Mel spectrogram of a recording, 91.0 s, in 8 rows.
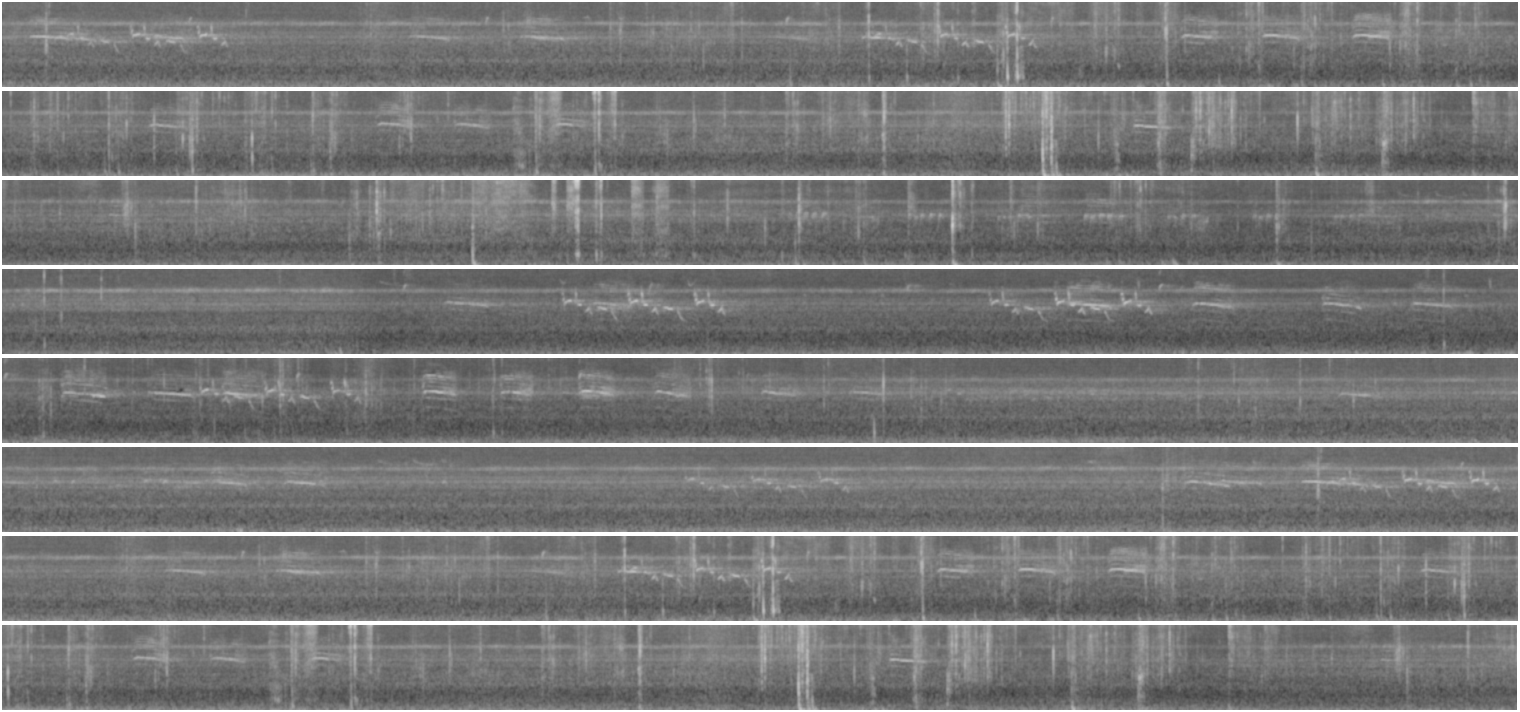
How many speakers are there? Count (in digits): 0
